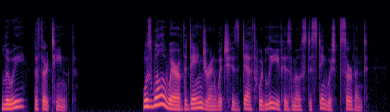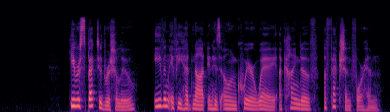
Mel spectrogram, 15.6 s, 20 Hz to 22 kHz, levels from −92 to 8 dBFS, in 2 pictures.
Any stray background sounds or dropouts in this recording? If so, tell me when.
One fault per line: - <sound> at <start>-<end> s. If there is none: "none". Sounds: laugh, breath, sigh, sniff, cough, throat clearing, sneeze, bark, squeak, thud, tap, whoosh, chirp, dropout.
none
